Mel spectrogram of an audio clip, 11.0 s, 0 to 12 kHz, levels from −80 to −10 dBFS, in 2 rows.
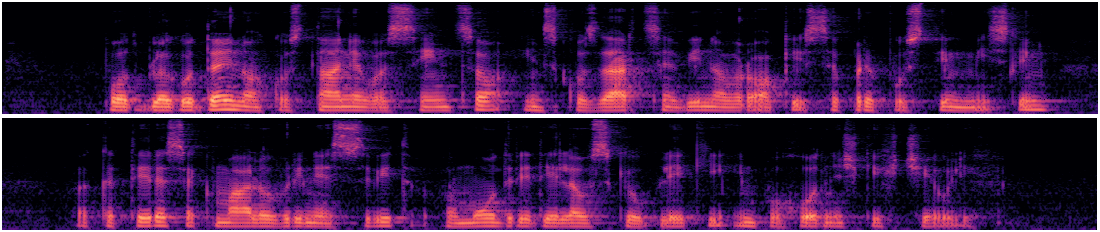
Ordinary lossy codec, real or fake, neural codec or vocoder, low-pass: none; real; none; none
